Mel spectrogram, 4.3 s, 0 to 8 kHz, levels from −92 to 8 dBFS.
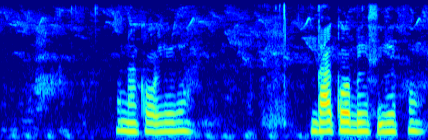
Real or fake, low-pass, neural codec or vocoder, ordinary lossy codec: real; 7.2 kHz; none; Opus, 64 kbps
